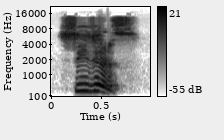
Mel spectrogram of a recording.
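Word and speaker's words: scissors: Silent रखेंगे। ठीक? यहां पर देखिए सीजर्स।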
